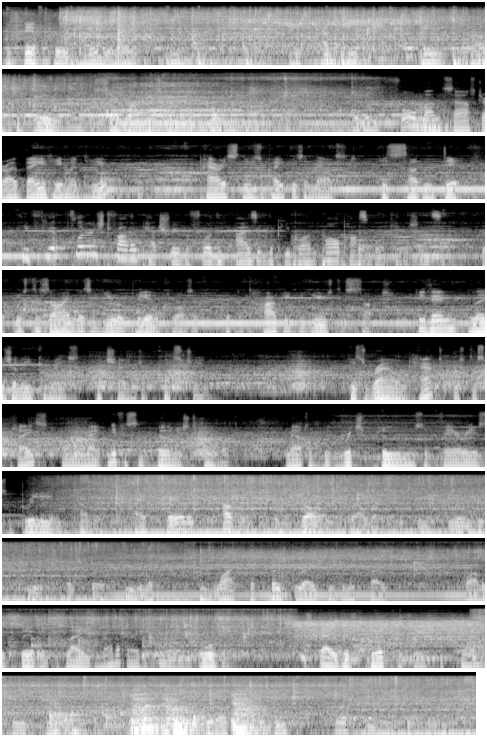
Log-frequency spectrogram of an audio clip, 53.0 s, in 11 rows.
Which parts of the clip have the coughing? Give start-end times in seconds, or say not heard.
3.5-4.9, 19.1-20.8, 49.5-50.9.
